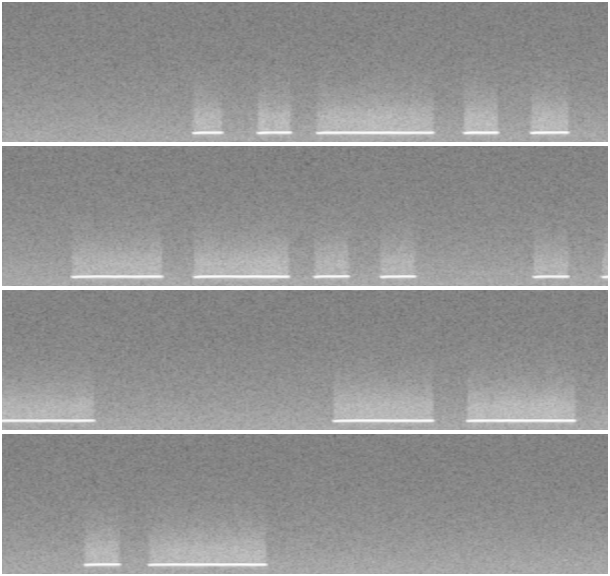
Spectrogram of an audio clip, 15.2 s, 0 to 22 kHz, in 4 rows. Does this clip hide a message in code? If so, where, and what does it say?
Yes: Morse code (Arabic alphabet) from 1.1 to 13.1 s, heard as a whistle, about 6 wpm. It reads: هذا ما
